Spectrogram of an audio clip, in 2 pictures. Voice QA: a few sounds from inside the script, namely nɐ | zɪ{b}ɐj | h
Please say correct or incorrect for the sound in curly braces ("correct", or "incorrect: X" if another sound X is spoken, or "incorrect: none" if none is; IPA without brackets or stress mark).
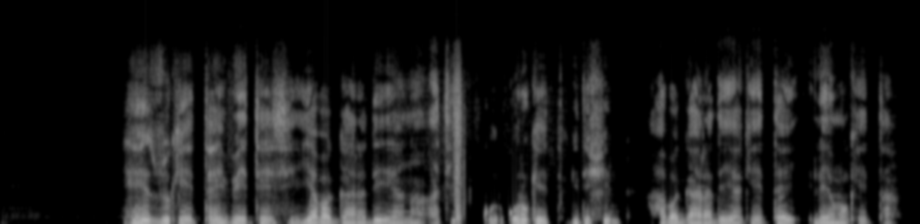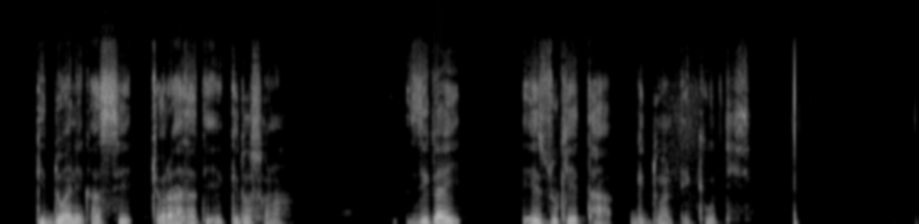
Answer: incorrect: ɡ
